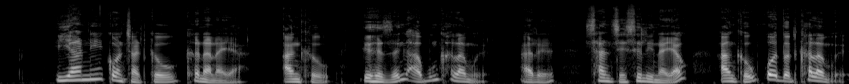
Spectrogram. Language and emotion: Bodo, happy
